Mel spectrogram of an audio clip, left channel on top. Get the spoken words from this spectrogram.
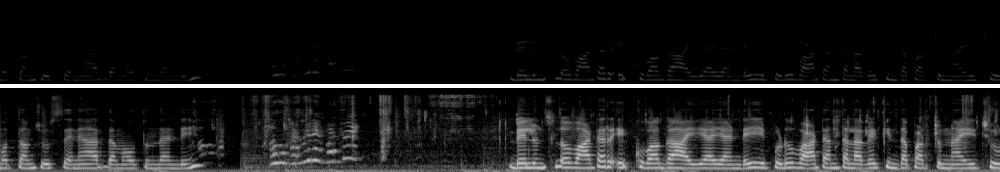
మొత్తం చూస్తేనే అర్థమవుతుందండి. బెలూన్స్ లో వాటర్ ఎక్కువగా అయ్యాయండి. ఇప్పుడు వాటంతలు అవే కింద పడుతున్నాయి.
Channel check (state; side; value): quieter; left; 40.0 dB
